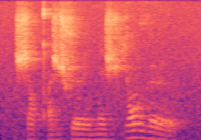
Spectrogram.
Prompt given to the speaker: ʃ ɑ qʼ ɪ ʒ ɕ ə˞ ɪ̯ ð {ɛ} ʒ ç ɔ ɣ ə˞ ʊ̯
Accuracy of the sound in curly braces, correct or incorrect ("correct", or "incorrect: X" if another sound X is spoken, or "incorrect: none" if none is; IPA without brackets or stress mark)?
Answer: correct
